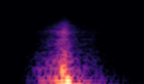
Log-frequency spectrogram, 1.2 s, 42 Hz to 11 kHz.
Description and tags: VS Short Whoosh 3
Short Transition Whoosh. Made in Ableton Live 10, sampler with doppler effect.
swoosh, game, effect, swish, whoosh, sfx, video, short, transition, foley, sound, woosh, fast, fx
